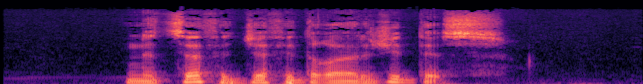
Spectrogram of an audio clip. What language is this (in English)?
Kabyle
